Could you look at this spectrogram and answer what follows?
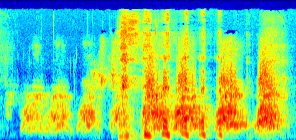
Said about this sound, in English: Sounds like a. That's one dog, by the way. Oh, wow. It sounded like a pack of wolves.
